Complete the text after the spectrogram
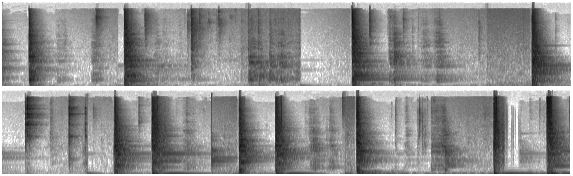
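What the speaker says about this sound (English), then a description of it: "I'm going to try to chisel this stuff out with a screwdriver and a hammer" Repeated sharp metallic strikes of a hammer on a screwdriver chiselling Bondo off a motorcycle gas tank, irregularly spaced, loud and close, with brief scraping between blows.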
